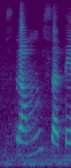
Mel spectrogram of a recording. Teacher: గాని ష గాని ష గాని ఈ మూడు అక్షరాలు ఏమి వచ్చినా సరే ఆ సున్నాని పూర్తిగా అం అని పలకాలండి ఎం సౌండ్ లాగా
